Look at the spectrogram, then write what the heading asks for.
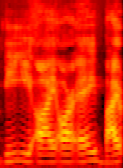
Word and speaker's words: Beira: So, so our hearts go out to the people of Mozambique, and according to reports, Beira, B-E-I-R-A, Beira. Is that how I pronounce it?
